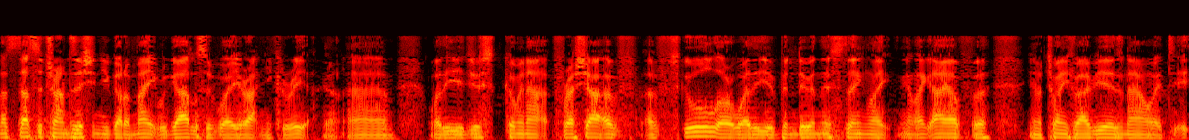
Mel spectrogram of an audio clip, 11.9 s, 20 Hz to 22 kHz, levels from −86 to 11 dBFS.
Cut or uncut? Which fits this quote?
uncut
